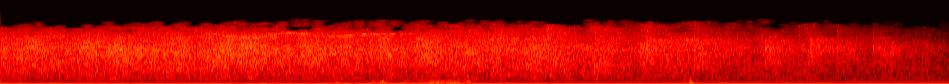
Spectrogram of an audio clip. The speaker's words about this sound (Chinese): 让我们掌声欢迎我们今天第一位的讲员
